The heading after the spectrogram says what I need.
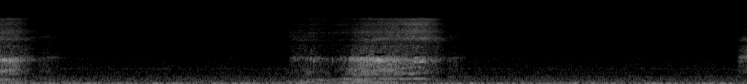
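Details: Human sleep snoring recorded with the SnoreLab smartphone app: rough, fluttering inhaled snores, one long and loud, over steady room noise.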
